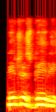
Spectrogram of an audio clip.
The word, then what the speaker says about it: Beatrice Beebe: that you met, Beatrice, and how do you pronounce her last name? Beatrice Beebe.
